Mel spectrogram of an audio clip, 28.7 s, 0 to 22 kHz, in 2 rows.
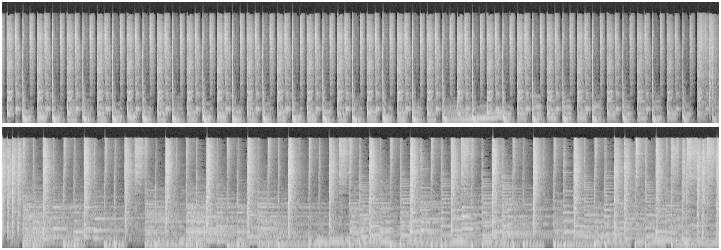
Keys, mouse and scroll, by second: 6.6-8.6 typing.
